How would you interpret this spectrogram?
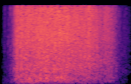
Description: foley plastic bag thin empty movement rustle handling short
